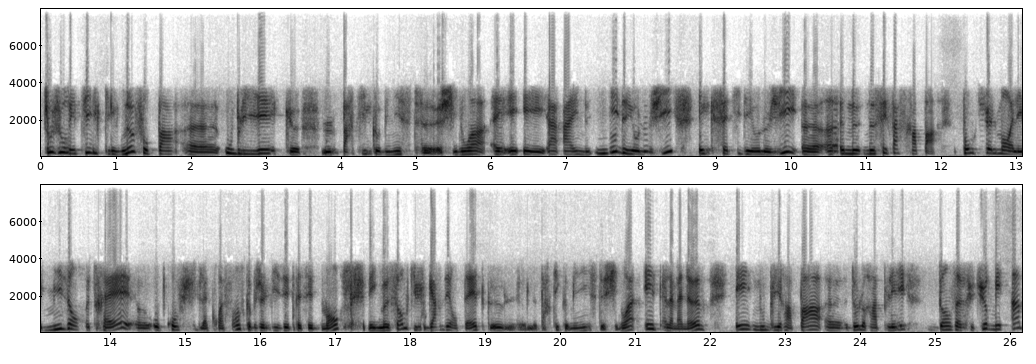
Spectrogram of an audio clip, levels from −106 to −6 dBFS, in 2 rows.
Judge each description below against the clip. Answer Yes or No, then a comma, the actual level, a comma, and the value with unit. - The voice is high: Yes, high, 225 Hz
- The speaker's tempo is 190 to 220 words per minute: No, average, 175 wpm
